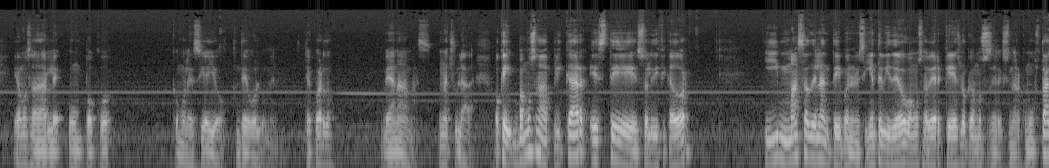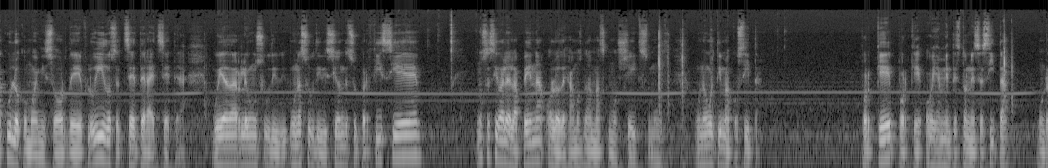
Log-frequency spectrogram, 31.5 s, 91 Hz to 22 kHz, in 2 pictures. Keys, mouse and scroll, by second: 0.6 click, 2.0-5.1 drag, 5.2-10.1 middle drag, 7.0-10.1 drag, 12.0 click, 13.0-14.6 middle drag, 23.8 click, 25.0-26.9 middle drag, 27.3 Tab, 27.6 shift+click, 29.2 click.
